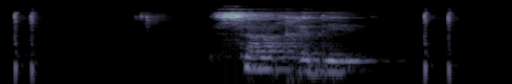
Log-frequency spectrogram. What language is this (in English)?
Breton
